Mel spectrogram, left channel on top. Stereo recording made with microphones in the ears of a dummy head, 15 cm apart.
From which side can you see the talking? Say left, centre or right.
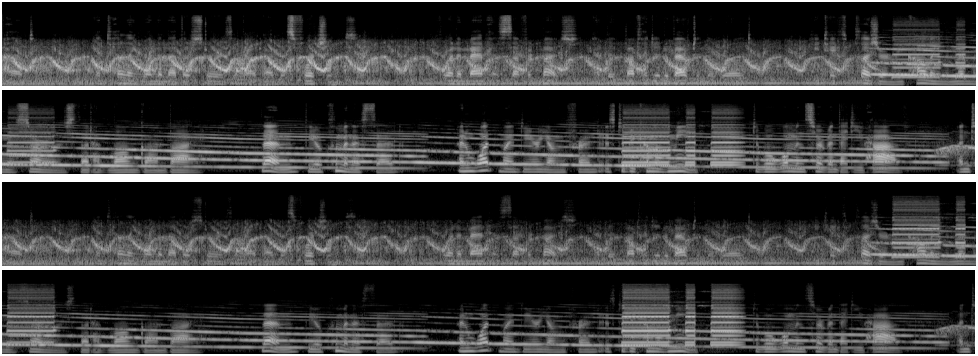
left.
